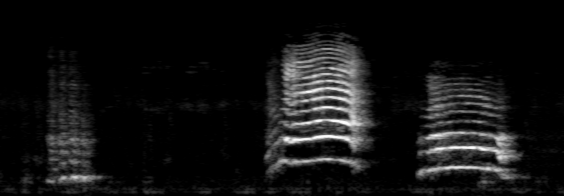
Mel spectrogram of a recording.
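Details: Barbari goat giving birth on a Sultanpur goat farm: a short soft bleat, then two long, loud, quavering bleats in quick succession, each lasting about a second, over a quiet background.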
